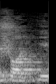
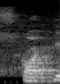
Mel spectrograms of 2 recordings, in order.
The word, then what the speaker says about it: Schottky: स्कॉटकी defect, इसको शॉर्टकी भी बोलते हैं, किसी भी कोई प्रोनाउंस शॉर्टकी करता है, स्कॉटकी बेटर है, तो स्कॉटकी डिफेक्ट।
